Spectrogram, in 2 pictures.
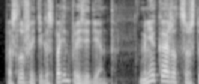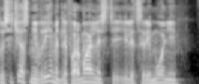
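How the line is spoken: Energetic yet gentle objection. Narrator (Russian): возразил Касерос энергично, хотя и довольно мягко

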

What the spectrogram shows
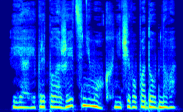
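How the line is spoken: Gentle. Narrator (Russian): мягко сказал Тайн

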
